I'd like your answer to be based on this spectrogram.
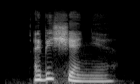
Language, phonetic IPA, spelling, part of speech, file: Russian, [ɐbʲɪˈɕːænʲɪje], обещание, noun, Ru-обещание.ogg
- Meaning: promise (vow)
